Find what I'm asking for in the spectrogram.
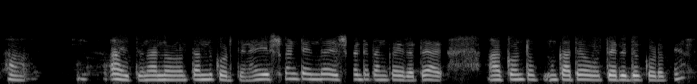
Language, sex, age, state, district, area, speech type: Kannada, female, 18-30, Karnataka, Shimoga, rural, conversation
